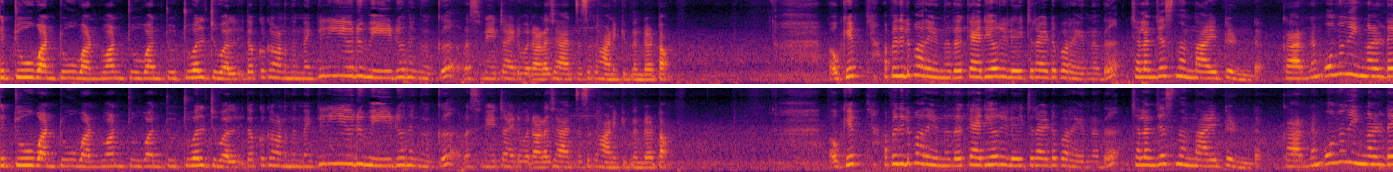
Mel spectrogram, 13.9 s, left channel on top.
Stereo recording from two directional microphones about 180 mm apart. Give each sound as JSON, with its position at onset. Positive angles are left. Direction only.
{"t": 0.0, "sound": "speech", "side_deg": 25}
{"t": 8.3, "sound": "a woman's voice", "side_deg": 25}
